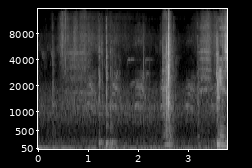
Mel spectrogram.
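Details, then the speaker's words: Range Rover Sport L320 insurance write-off, door lock actuator removed and refitted: a few sharp isolated clicks with no latch clunk; locking mechanism doesn't move, owner concludes a new actuator is needed. "the little white uh arm but for some reason this mechanism here this should be moving but it's not and I don't know why so I think I have to buy a new actuator"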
